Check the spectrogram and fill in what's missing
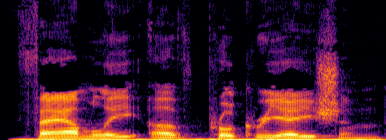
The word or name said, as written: family of procreation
